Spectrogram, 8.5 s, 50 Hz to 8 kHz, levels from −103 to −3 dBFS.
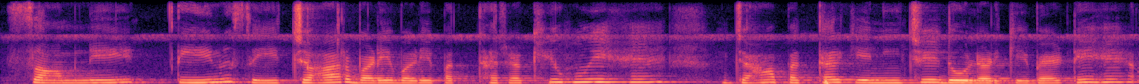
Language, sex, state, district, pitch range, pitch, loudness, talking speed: Hindi, female, Bihar, Gopalganj, 215-265 Hz, 235 Hz, -27 LUFS, 120 wpm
